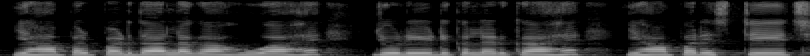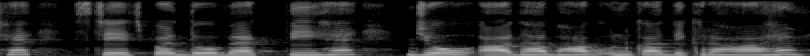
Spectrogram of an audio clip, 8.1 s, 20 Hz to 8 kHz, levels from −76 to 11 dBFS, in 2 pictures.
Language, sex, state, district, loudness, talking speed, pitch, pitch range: Hindi, female, Bihar, Gopalganj, -24 LUFS, 200 wpm, 260 Hz, 255-265 Hz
